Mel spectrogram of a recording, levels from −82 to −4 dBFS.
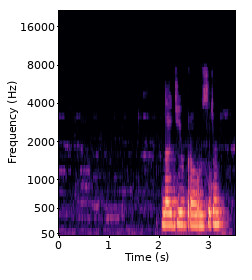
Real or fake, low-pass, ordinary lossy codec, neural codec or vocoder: fake; none; none; codec, 16 kHz, 4 kbps, X-Codec, HuBERT features, trained on general audio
